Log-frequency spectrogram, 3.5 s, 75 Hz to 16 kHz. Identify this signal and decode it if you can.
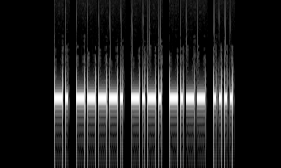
Morse code, heard as a keyed tone, about 34 wpm, 700 Hz. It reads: N9CYH
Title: USA Call Signs Repeated 3x 35wpm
